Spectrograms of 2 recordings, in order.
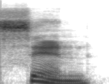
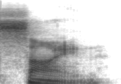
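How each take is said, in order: First: The word has a short vowel, like pin. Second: The word has a long vowel, like pine. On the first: The speaker calls it wrong. "Some students mispronounce the first one as sin" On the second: The speaker calls it right. "but actually it's sine"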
